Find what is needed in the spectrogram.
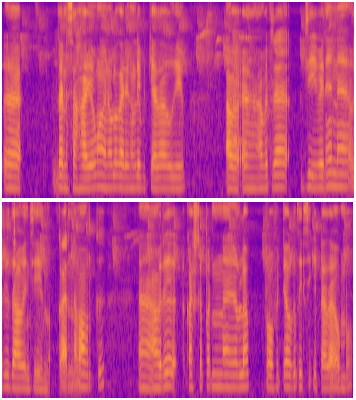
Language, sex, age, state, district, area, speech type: Malayalam, female, 18-30, Kerala, Ernakulam, rural, spontaneous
